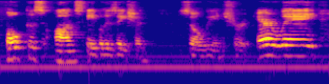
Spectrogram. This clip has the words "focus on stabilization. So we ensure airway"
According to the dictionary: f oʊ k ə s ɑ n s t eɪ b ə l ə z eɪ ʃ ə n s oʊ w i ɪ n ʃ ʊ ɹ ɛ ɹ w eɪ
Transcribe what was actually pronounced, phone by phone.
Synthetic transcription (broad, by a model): f oʊ k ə s n s t eɪ b ə l ə z eɪ ʃ ə n s oʊ w i ɪ n ʃ ʊ ɹ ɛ ɹ w eɪ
